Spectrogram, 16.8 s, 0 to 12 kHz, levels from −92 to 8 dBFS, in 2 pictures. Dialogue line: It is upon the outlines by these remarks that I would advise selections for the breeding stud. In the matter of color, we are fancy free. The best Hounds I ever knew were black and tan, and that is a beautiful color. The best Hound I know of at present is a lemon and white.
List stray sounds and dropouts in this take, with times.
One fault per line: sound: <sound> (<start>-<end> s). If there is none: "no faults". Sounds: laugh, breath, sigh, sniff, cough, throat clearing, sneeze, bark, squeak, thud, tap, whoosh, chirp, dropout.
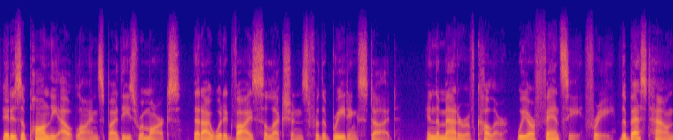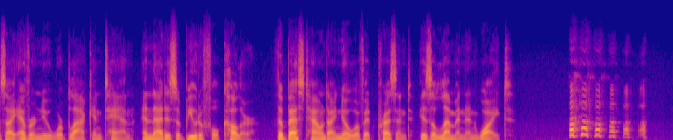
sound: laugh (15.5-16.5 s)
